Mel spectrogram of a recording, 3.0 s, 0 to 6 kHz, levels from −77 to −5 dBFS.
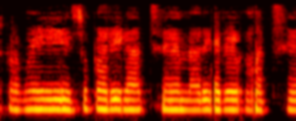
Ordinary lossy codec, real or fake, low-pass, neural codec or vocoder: MP3, 24 kbps; fake; 5.4 kHz; codec, 24 kHz, 1 kbps, SNAC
